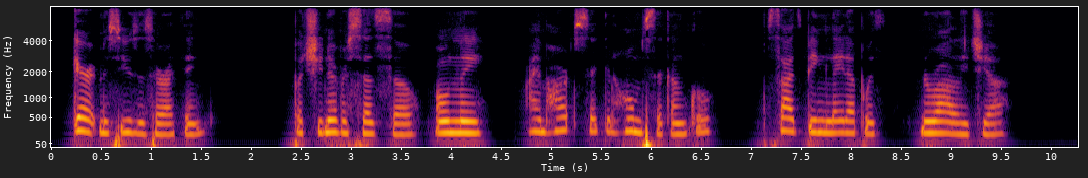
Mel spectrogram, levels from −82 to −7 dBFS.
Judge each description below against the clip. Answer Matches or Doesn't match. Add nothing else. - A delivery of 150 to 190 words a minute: Doesn't match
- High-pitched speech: Matches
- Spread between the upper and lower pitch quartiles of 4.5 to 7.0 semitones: Doesn't match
